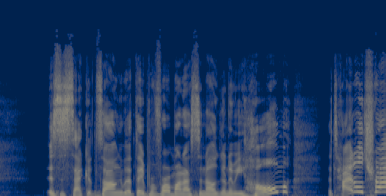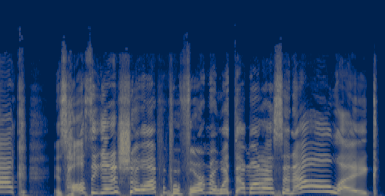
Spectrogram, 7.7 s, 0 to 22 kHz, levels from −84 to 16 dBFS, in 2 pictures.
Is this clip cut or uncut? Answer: uncut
